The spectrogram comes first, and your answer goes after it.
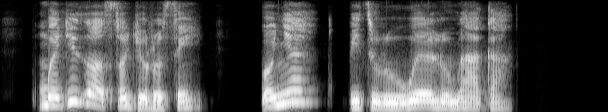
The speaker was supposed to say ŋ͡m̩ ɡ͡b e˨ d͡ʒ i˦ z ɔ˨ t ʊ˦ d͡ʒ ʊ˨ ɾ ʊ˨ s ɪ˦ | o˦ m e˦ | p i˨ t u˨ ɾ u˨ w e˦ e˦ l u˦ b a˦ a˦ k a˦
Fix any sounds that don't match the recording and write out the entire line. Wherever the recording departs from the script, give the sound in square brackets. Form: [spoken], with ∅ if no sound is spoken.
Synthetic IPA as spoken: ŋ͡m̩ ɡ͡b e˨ d͡ʒ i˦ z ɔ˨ [s] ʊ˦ d͡ʒ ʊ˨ ɾ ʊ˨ s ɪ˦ | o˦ [ɲ] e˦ | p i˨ t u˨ ɾ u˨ w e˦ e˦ l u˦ [m] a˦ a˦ k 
